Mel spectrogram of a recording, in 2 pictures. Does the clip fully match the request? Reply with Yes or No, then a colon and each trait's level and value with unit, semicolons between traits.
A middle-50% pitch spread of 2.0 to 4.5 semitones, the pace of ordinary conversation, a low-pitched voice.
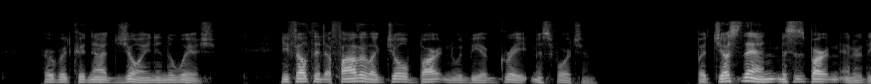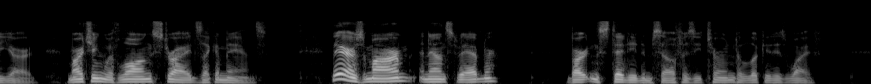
Yes: average, 3.9 semitones; average, 170 wpm; low, 110 Hz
